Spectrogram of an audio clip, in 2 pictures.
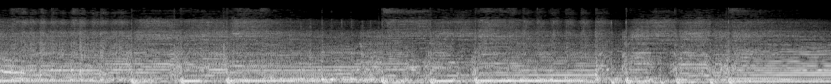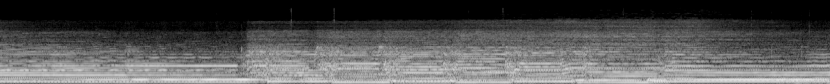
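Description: Live rock band with electric guitars, bass and drums playing loud. About halfway through the drums stop, and the guitars and bass ring on in long held notes that change pitch every second or so.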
